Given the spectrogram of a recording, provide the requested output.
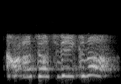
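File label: player killed enemy mood high, speech japanese; War Thunder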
